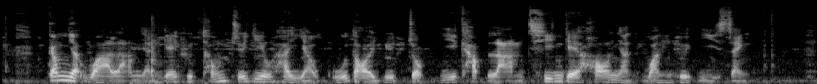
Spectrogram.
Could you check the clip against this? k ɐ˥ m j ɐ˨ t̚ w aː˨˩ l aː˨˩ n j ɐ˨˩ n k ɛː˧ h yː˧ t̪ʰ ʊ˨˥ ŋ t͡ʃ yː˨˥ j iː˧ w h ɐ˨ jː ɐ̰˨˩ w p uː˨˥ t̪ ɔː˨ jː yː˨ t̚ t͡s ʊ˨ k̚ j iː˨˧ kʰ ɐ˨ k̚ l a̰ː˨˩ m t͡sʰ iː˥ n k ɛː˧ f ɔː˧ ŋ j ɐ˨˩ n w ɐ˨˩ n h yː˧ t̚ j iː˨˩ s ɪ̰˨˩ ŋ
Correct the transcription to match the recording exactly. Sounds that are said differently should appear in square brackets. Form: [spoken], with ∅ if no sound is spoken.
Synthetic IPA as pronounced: k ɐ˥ m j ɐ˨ t̚ w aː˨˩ l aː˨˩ [m] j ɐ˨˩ n k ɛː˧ h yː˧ t̪ʰ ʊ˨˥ ŋ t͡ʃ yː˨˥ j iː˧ w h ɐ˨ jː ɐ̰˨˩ w [k] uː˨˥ t̪ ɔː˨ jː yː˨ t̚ t͡s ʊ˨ k̚ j iː˨˧ kʰ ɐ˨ [p̚] l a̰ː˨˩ m t͡sʰ iː˥ n k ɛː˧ [h] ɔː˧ ŋ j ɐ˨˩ n w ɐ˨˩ n h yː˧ t̚ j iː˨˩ s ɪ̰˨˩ ŋ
